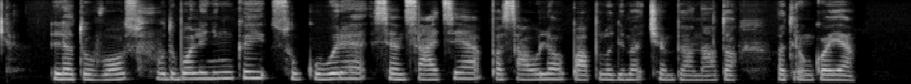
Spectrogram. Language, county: Lithuanian, Vilnius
